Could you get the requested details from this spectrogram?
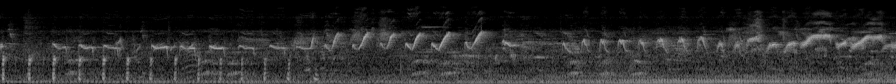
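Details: Young caged Chinese hwamei from this year, tail-flicking as it sings. It opens with a fast series of short ticking notes, then moves into quick repeated upswept whistles and varied phrases over a low hum.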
